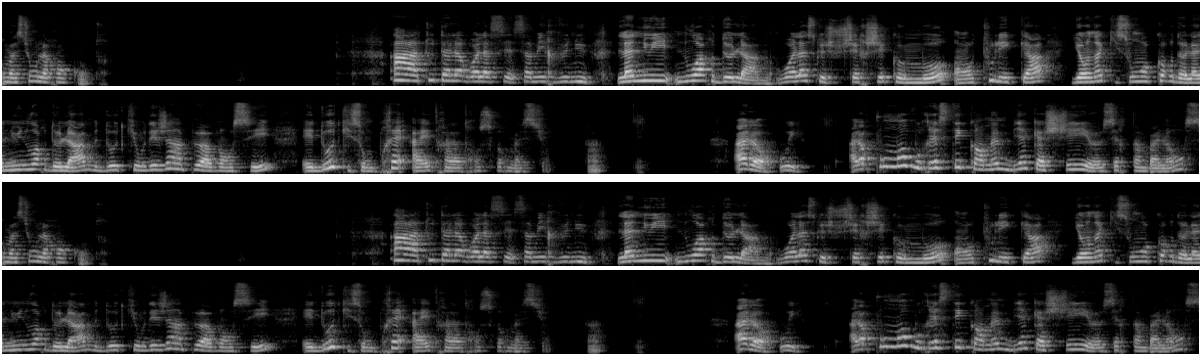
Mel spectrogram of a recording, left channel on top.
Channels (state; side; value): quieter; right; 4.2 dB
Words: la rencontre. Ah, tout à l'heure, voilà, ça m'est revenu. La nuit noire de l'âme. Voilà ce que je cherchais comme mot. En tous les cas, il y en a qui sont encore dans la nuit noire de l'âme, d'autres qui ont déjà un peu avancé et d'autres qui sont prêts à être à la transformation. Hein. Alors, oui. Alors, pour moi, vous restez quand même bien caché, certains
